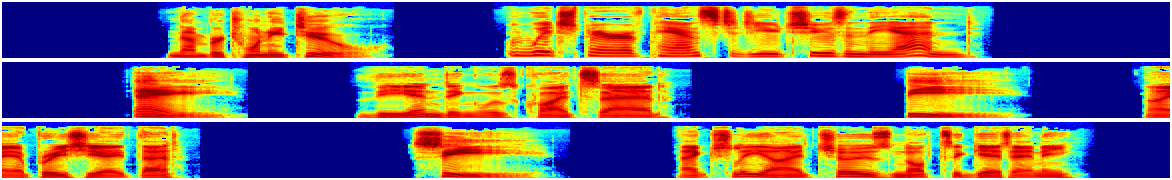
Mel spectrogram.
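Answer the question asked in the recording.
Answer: C: Actually, I chose not to get any.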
